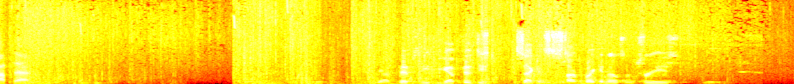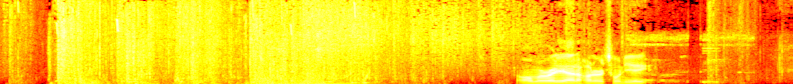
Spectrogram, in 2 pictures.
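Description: A pickaxe chops repeatedly into a tree with dull thuds.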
